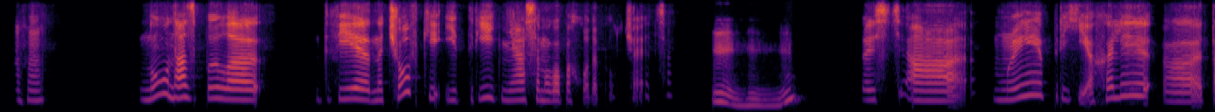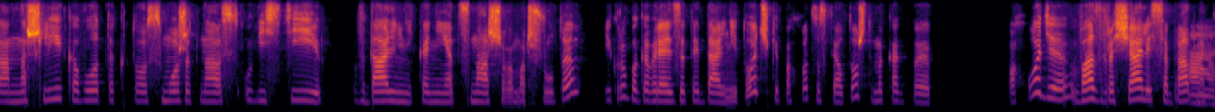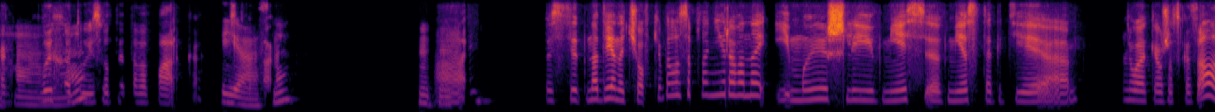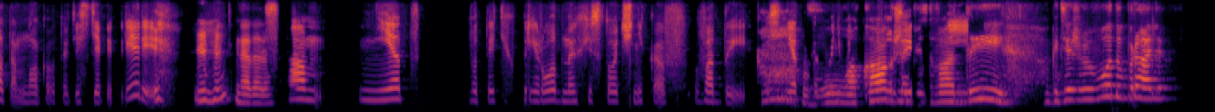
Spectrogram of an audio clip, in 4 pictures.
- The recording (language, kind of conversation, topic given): Russian, podcast, Какой поход на природу был твоим любимым и почему?
- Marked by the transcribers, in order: other background noise; tapping; chuckle; gasp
